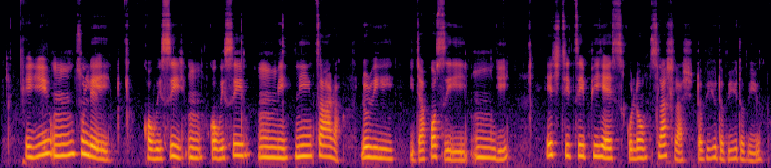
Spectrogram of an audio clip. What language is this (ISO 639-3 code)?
yor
